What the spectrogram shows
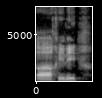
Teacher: زیر خی آخی، خا کو موٹا کرنا ہے، را زیری آخری، را کو باریک کرنا ہے، زیر کی وجہ سے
